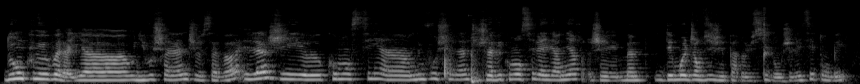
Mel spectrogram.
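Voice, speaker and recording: A woman's voice: mid-range voice, steady tone, a little fast, few pauses, a little mellow. A woman chatting casually to camera about her reading plans, with many fillers and restarts. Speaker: book vlogger.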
